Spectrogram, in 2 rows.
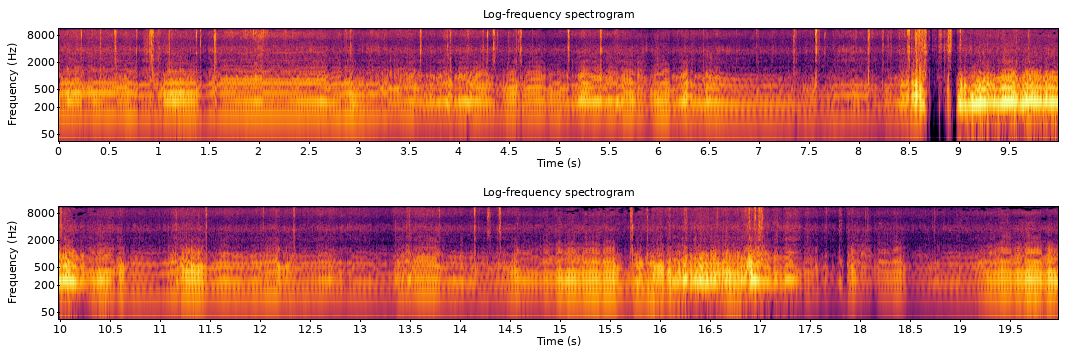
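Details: Hornets visiting a feeding spot alongside ants, Dohr in the Eifel, Germany, 28 July 2022; deep continuous humming buzz that rises and falls in pitch, a sharp click midway followed by a louder surge of buzzing.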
